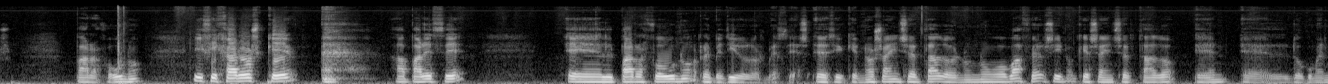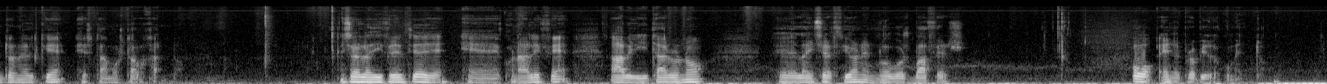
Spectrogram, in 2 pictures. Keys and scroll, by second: 1.2 Tab.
